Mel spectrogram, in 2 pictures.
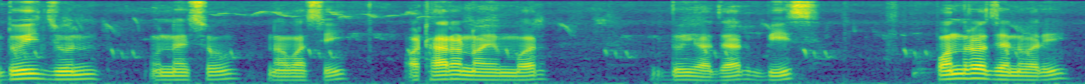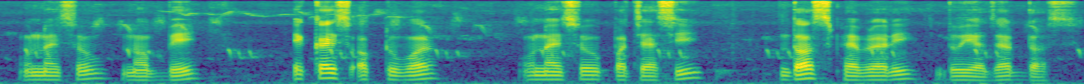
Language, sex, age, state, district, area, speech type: Nepali, male, 45-60, West Bengal, Kalimpong, rural, spontaneous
